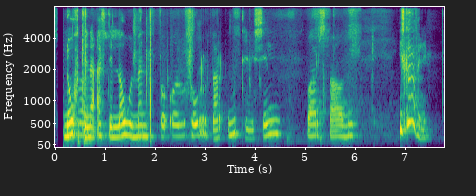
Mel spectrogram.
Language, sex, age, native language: Icelandic, male, 20-29, Icelandic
